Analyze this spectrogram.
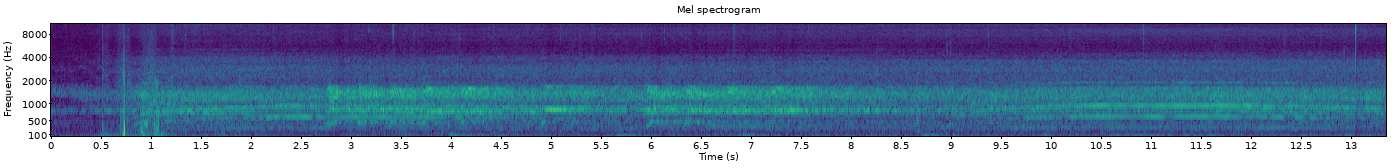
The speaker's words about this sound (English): Let's listen to this recording from back in 1994 that is said to be a recording of a Bigfoot's mournful howl.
